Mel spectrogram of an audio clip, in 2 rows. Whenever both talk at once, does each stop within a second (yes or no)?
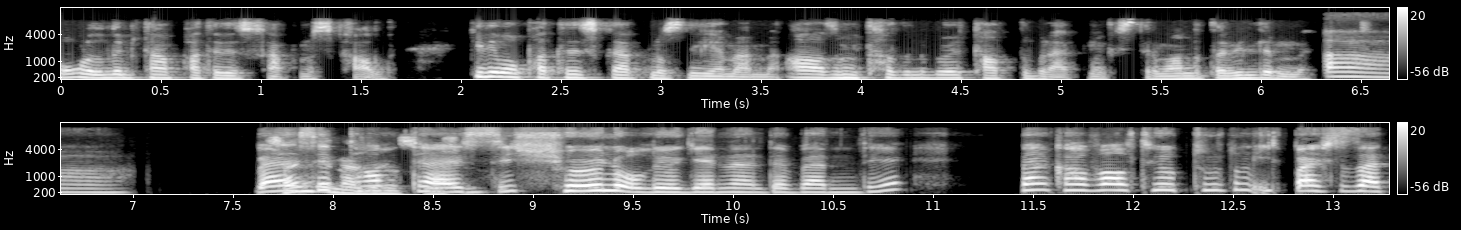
no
